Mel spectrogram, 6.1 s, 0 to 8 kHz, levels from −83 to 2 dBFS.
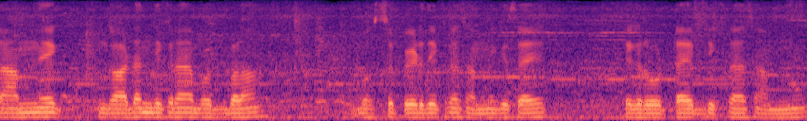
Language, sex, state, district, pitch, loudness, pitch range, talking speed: Hindi, male, Chhattisgarh, Raigarh, 105 Hz, -18 LUFS, 105-110 Hz, 210 wpm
